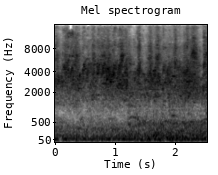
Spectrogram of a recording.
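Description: Pet lovebirds and budgerigars, including a creamino pair, chirp and tweet steadily in a close, busy chorus of overlapping calls, with no talking.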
